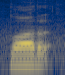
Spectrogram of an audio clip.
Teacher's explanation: ضاد جو زبان کی بائیں کروٹ ہے اوپر والے دانوں کے ساتھ جب ٹچ کریں گے تو ضاد صحیح طریقے سے اپنی جگہ سے ادا ہوگا۔ را کو پر کر کے پڑھنا ہے۔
